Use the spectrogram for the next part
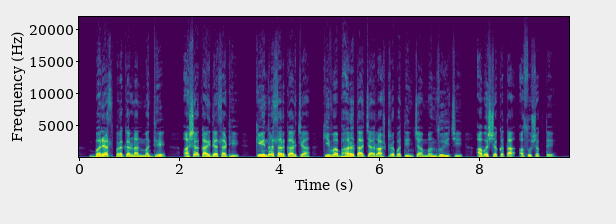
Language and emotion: Marathi, neutral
